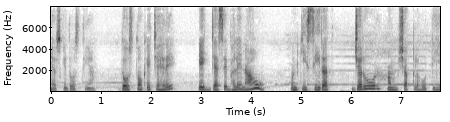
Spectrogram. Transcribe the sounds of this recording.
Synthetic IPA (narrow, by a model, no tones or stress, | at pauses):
ɛʊskid̪oːst̪ijãː | d̪oːst̪õket͡ʃɛɦɾe | eːk̚d͡ʒɛːsebʱɐlenaɦõː | ʊnkisiːɾət̪d͡ʒɐɾuːɾhɐmʃɐklɦoːt̪iɦɛ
